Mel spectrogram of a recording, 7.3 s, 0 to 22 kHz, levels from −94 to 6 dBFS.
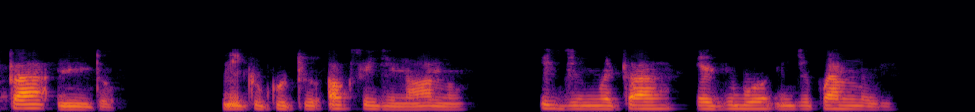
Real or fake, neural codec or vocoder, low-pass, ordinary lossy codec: fake; codec, 44.1 kHz, 7.8 kbps, Pupu-Codec; 3.6 kHz; none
